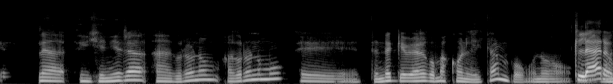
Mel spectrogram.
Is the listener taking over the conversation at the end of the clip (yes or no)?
yes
